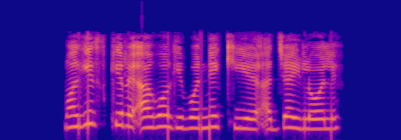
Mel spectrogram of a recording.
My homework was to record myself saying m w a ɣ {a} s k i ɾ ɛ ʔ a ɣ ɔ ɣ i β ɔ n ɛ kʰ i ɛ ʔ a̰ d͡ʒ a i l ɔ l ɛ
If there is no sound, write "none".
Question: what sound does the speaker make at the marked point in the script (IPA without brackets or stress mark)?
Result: i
